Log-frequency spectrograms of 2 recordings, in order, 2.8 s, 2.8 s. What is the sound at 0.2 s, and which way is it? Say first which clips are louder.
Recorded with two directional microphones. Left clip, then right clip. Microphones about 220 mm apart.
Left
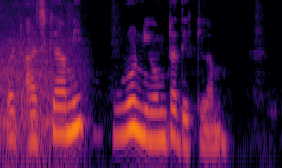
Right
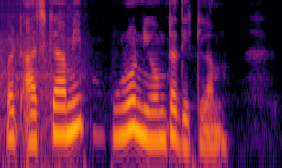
Speech: right 17 dB; 45° right (ahead or behind).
